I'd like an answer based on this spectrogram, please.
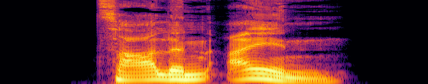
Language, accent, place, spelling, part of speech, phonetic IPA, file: German, Germany, Berlin, zahlen ein, verb, [ˌt͡saːlən ˈaɪ̯n], De-zahlen ein.ogg
- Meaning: inflection of einzahlen: 1. first/third-person plural present 2. first/third-person plural subjunctive I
